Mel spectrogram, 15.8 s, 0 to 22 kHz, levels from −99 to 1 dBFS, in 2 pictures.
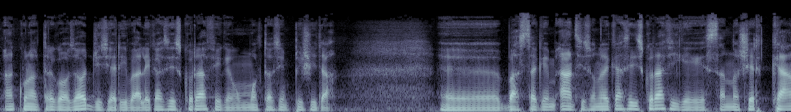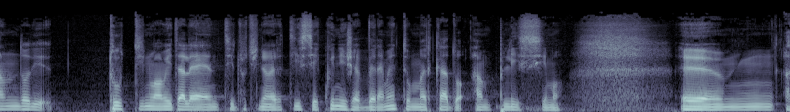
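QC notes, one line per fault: Throughout: MP2 compression. The speech sounds dull, with a gurgling, granular texture that is plainly audible across the whole clip. The likely cause is MPEG Layer II encoding at a low rate, around 80 kbps. Starved of bits, the encoder drops upper sub-bands and quantises the remaining ones coarsely. On a spectrogram the top end is cut off abruptly, with horizontal bands flickering on and off.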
